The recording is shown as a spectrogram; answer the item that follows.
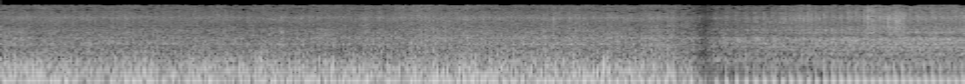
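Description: A motorcycle engine running steadily at low speed. A little over four seconds in there is a brief dip at an edit, after which the engine note carries on with an even, throbbing pulse.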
